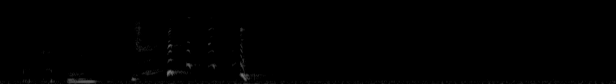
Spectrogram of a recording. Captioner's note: laughs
